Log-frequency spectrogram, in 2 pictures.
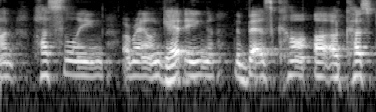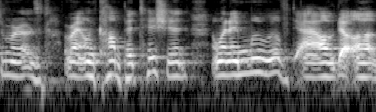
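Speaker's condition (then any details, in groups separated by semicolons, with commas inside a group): Essential tremor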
